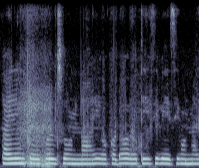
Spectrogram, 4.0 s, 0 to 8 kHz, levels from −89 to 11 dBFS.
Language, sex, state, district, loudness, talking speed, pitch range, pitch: Telugu, female, Andhra Pradesh, Sri Satya Sai, -14 LUFS, 120 wpm, 220-230 Hz, 225 Hz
